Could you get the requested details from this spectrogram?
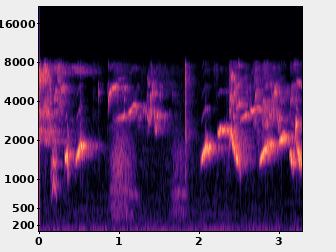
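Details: White-rumped shama from Aceh in lively song: harsh raspy bursts mixed with quick upward-slurred whistles and chattering phrases, broken by short pauses.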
